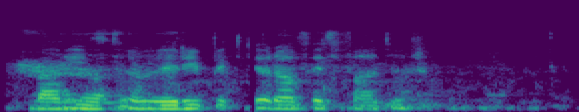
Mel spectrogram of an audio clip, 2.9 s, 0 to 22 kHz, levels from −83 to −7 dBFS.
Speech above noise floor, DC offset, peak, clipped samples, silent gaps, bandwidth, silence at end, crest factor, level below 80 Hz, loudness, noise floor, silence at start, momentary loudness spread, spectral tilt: 25 dB; under 0.1%; -12 dBFS; under 0.1%; none; 7.2 kHz; 0.45 s; 18 dB; -64 dBFS; -28 LUFS; -52 dBFS; 0.1 s; 13 LU; -8.5 dB/octave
